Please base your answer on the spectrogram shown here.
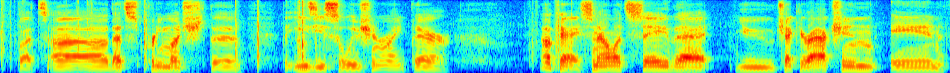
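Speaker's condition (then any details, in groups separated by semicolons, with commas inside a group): No condition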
